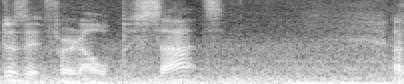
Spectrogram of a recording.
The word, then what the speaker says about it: Passat: to pick up a vw passat also known as a passat if you're watching this in america a passat which i always thought was a bit of a weird pronunciation anyway it's a vw passat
